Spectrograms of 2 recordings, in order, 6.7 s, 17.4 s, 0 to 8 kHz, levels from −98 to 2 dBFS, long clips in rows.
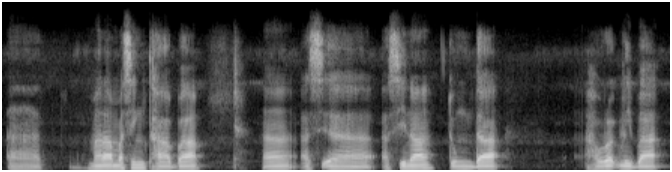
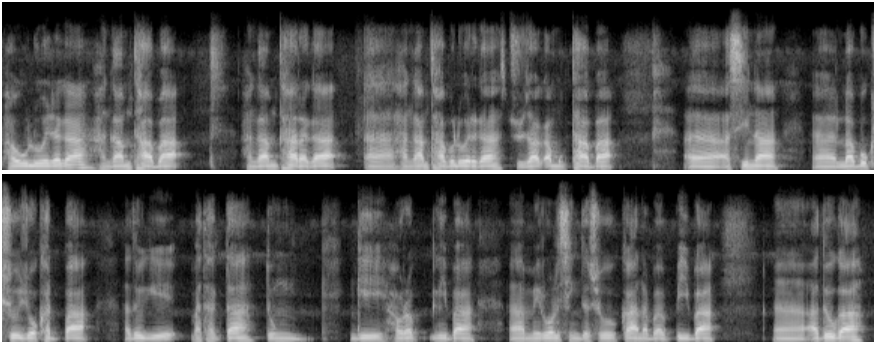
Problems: background sounds at intervals, low volume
